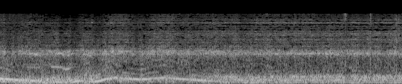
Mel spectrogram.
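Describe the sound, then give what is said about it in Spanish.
A race car engine roars loudly for the whole stretch, speeding at 305 km/h with no brakes, its pitch dipping and climbing as it speeds along, with a steady high whine above and no voices. “¿Cómo se detiene un coche que va a 305 kilómetros por hora?”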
